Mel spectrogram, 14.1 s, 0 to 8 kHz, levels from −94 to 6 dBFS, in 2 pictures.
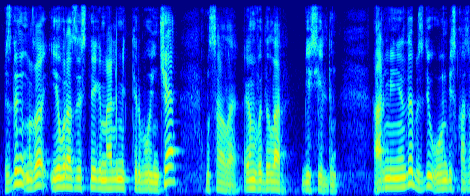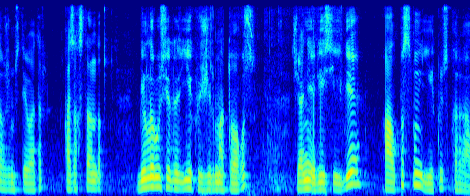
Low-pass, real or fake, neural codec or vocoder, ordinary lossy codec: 7.2 kHz; fake; vocoder, 44.1 kHz, 128 mel bands every 256 samples, BigVGAN v2; none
